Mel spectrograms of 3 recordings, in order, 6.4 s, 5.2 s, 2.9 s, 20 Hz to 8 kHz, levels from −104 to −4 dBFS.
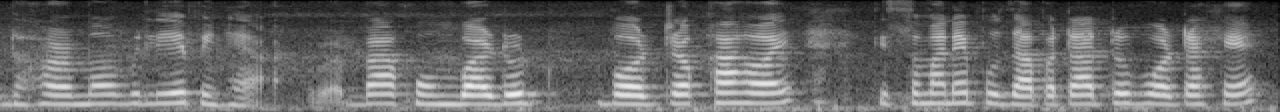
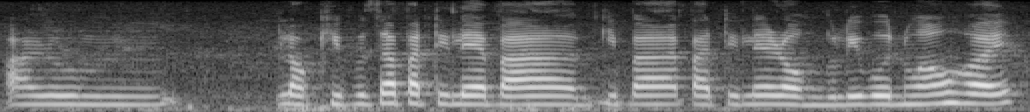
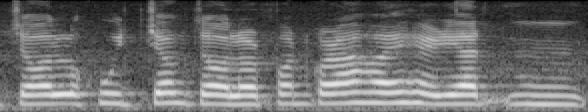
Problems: background sounds at intervals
